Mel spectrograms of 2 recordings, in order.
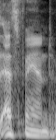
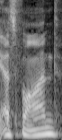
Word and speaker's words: Esfand: like some people like my name is s fan right some people call me s fond they say it wrong but like yeah that's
